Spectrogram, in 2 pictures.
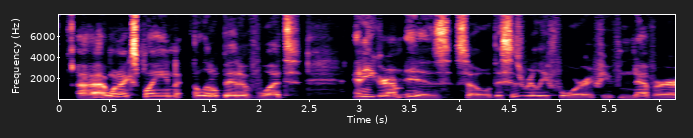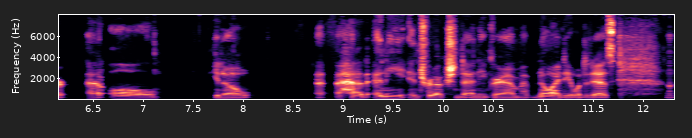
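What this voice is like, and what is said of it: Sick voice, heavy breathing. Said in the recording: “I apologize for my voice and uh, for kind of breathing a little heavier because I'm kind of sick right now”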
